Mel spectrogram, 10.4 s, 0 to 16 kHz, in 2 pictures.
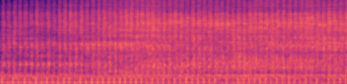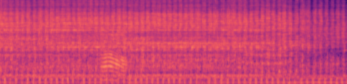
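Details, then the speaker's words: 2008 Honda Recon that sat abandoned 15+ years, first cold start on choke: fast, even clatter about four beats a second, with a hard metallic rattle over the idle; timing chain tensioner noise. "I don't know what that noise is, either. I don't know if something's dragging or"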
